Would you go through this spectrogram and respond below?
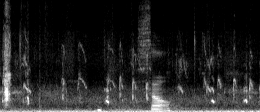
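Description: Chickens cluck and chirp in a backyard chicken coop, scattered soft calls close by with a louder squawk partway through, while a voice speaks briefly.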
